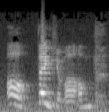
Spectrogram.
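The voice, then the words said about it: Put-on British accent. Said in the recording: “Like in a British accent.”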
